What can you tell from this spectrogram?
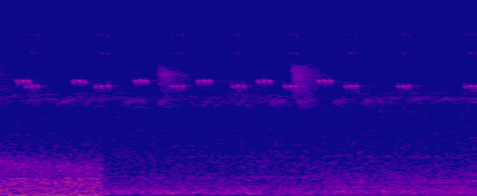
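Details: Crickets chirping at night, crisp high pulsed bursts repeating nearly four times a second; a low wind rush drops away after the first second, leaving the chirps clear over a faint breeze.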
